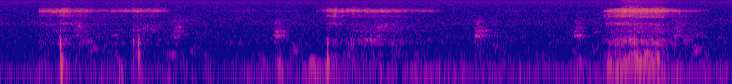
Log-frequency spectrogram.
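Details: Sleeping cat snoring softly with breathy, whistling breaths about every three seconds; the owner says it sounds like their dad snoring.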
